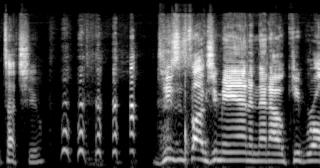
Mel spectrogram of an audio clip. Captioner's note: laughs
